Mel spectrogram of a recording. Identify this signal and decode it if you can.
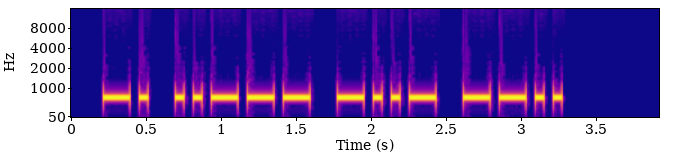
Morse code, heard as a keyed tone, about 20 wpm, 700 Hz. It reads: N2XZ
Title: USA Callsign DE Callsign - 4 Characters - 20wpm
